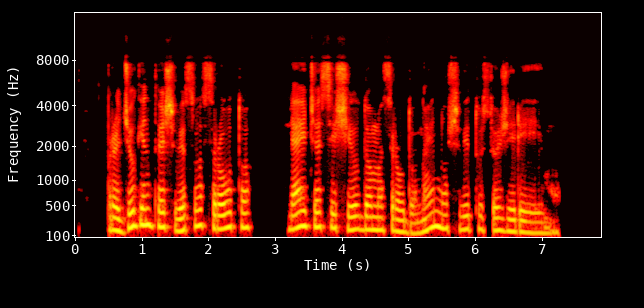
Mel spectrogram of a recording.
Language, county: Lithuanian, Kaunas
